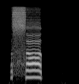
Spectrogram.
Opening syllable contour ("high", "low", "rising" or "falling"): falling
